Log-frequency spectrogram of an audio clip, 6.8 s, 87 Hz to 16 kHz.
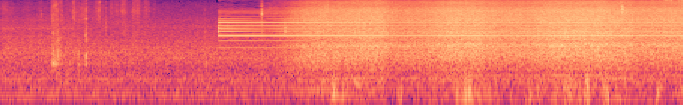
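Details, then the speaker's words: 2006 Saab 9-3 HVAC blower motor behind the glovebox, after WD-40 was sprayed in; it spins up to a raspy, high whir with a dry, uneven scraping beat and keeps jamming. Seized, worn blower motor bearing. "try it again now look tricking trip me think right it keeps jamming"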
